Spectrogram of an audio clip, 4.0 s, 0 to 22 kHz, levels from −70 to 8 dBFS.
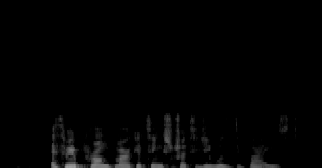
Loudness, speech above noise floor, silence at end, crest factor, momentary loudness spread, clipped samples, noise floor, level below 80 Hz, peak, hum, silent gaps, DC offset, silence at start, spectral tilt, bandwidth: -38 LUFS; 36 dB; 0.45 s; 20 dB; 17 LU; under 0.1%; -74 dBFS; -80 dBFS; -20 dBFS; none; none; under 0.1%; 0.65 s; -5 dB/octave; 7.6 kHz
